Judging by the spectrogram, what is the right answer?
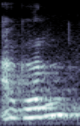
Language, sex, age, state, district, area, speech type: Bodo, female, 30-45, Assam, Chirang, urban, read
